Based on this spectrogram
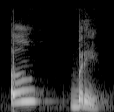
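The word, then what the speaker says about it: hambre: É o água vou te dar outra palavra ambre ambre é fome an e isso muito bem an é a sílaba tônica el ambre outra palavra a da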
